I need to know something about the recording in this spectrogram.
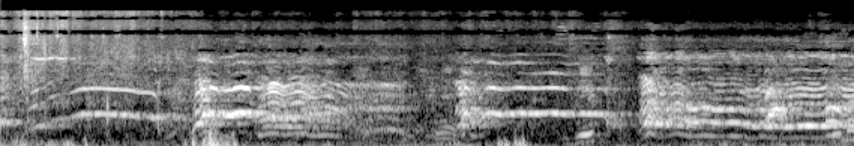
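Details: Belgian Malinois named Thor (Yulio Du Tulip Noir) on a field training day for obedience and control, giving drawn-out, high tonal whines in three long bursts, with a person speaking nearby and low background noise.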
